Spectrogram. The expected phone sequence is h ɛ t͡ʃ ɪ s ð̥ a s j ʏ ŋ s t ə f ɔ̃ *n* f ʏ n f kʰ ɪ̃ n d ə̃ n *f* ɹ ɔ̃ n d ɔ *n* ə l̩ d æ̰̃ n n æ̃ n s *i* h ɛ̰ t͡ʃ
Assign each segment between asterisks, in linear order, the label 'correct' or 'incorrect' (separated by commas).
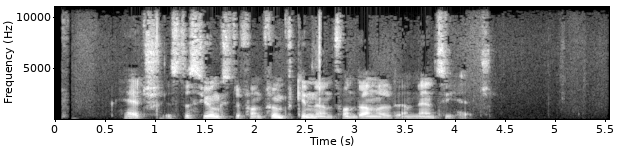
correct, correct, correct, correct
